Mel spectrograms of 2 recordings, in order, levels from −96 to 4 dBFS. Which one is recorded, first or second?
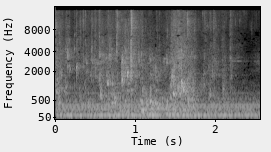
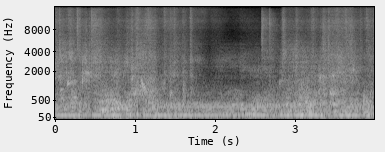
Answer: first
